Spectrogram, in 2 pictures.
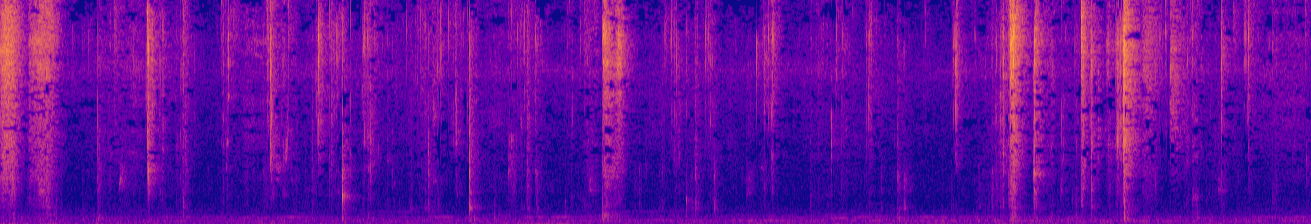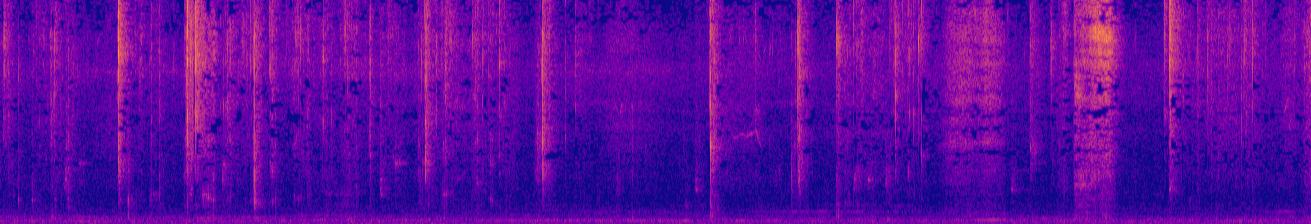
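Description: Close-up chewing and wet mouth smacks of someone eating rice and curry by hand, in irregular bursts, with louder clusters about ten seconds in and again near the end.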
